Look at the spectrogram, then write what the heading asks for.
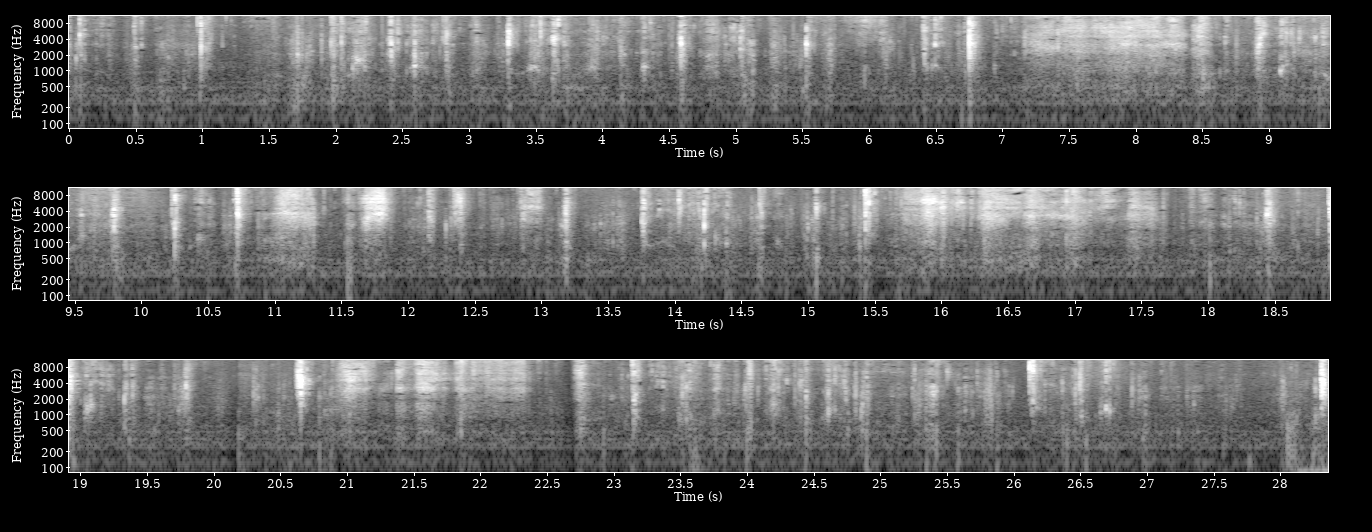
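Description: Close-miked chewing and biting into baked chicken: a dense run of short mouth clicks, with louder spells of chewing about eight, sixteen and twenty-one seconds in.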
